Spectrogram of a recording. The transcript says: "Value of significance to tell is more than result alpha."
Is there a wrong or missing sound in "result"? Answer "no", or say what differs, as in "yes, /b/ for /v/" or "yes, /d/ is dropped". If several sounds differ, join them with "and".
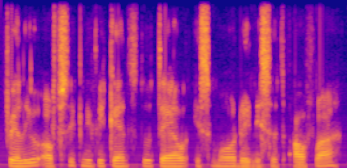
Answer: yes, /s/ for /z/ and /l/ is dropped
